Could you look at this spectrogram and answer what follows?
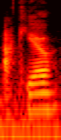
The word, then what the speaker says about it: Accio: No, so to summon something, now I'm not sure about the pronunciation. It's A-C-C-I-O, so it's like Accio, Accio. Then you say what you want.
